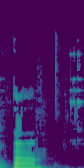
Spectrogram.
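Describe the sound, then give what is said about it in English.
An upset dog lets out a single drawn-out whimpering whine, fairly loud for about half a second, followed by a few faint clinks and quiet shuffling. “sorry, the dog is upset.”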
